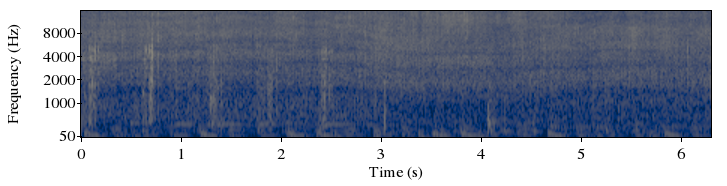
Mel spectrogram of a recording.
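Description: Smash-burger patties and ramen-noodle buns sizzling steadily on a hot grill, with a sharp tick about every half second.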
